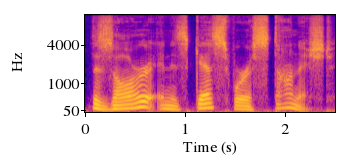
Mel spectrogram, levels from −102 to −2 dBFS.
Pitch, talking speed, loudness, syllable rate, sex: 135 Hz, 165 wpm, -15 LUFS, 4.7 syllables/s, male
